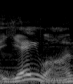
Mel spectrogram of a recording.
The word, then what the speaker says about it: Yelan: in 2.7 we've got yaylon that's how you pronounce her name after the trailer and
